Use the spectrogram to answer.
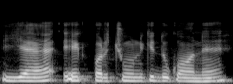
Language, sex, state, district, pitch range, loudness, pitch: Hindi, male, Uttar Pradesh, Shamli, 160-175 Hz, -14 LUFS, 165 Hz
